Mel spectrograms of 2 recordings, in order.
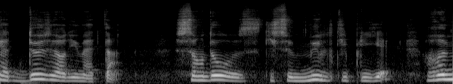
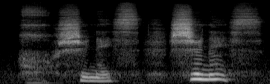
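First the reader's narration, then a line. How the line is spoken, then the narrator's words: Tender teary murmur. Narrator (French): il murmura, les yeux mouillés d'attendrissement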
